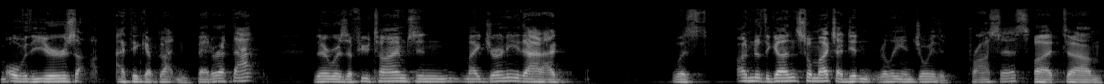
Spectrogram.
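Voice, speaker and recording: In a normal speaking voice with an American accent, a man talks at a moderate pace and medium pitch with fairly even intonation, on a very clean recording with a silent background. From US West Coast (Oregon), Mennonite community. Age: 60s. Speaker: business owner in the trades. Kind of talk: interview. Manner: casual, repetitive.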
